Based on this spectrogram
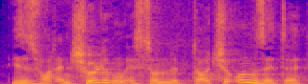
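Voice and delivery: ordinary delivery

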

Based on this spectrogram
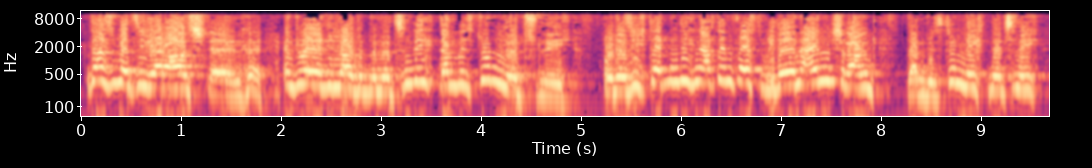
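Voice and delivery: high-pitched little explainer; knowing necktie. Acted. (belehrende Krawatte mit hoher Stimme)

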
